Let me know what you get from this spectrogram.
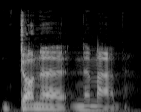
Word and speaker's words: donanemab: It's donanemab. – How many? You, the first time you said it, there were five syllables. The second time you said it, there were four. Which one is it? – I think it's donanemab.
